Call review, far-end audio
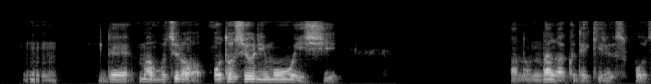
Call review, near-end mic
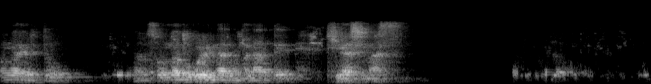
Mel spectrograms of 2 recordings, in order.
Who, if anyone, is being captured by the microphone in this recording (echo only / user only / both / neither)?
both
